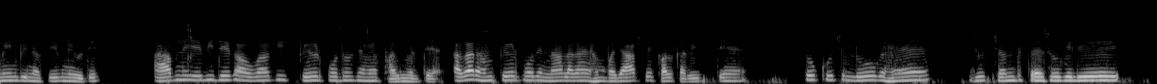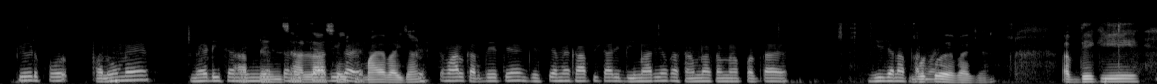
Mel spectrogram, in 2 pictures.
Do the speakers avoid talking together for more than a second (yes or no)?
no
